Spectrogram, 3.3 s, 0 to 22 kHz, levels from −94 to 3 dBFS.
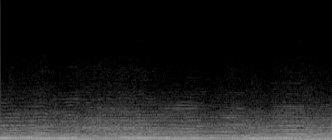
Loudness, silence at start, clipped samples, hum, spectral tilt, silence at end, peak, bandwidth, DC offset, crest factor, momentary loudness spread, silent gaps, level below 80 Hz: -37 LUFS; 0 s; under 0.1%; none; -7.5 dB/octave; 0 s; -22 dBFS; 9.2 kHz; under 0.1%; 14 dB; 3 LU; none; -50 dBFS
